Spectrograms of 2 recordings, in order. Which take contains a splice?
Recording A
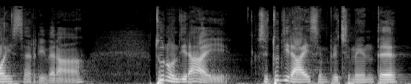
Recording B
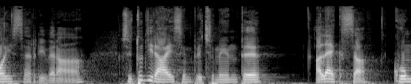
B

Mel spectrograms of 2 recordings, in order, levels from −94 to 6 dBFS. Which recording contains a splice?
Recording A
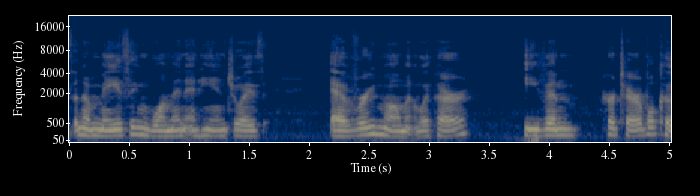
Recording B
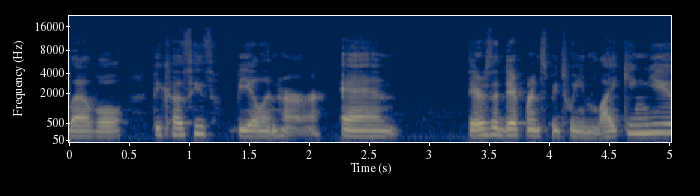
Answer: B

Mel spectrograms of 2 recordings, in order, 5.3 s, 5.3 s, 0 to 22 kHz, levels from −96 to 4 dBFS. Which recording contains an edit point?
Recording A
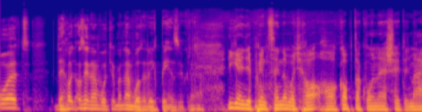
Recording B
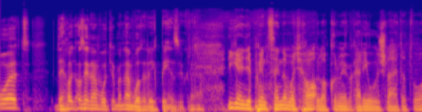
B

